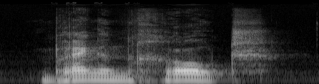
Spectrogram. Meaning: inflection of grootbrengen: 1. plural present indicative 2. plural present subjunctive
- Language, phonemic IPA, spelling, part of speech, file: Dutch, /ˈbrɛŋə(n) ˈɣrot/, brengen groot, verb, Nl-brengen groot.ogg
